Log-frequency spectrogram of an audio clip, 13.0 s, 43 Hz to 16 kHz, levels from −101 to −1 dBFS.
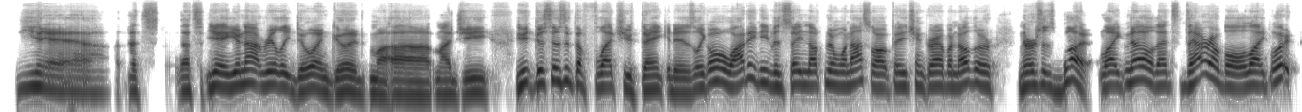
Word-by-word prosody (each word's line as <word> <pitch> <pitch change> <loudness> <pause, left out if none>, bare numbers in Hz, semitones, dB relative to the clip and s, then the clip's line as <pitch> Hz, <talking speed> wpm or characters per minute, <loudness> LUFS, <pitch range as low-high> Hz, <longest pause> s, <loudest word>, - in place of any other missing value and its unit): Yeah, 125 - -2 0.2
that's 135 -1 -7 0.2
that's 140 +1 -4
Yeah, 170 +2 +3
you're 165 +2 +3
not 195 -2 +2
really 175 -3 +1
doing 140 -1 +1
good 130 -2 0
my 115 -2 +1
uh, 110 -2 +2
my 115 0 -1
g. 120 +2 -2 0.2
Y 185 +5 +1
this 195 +3 0
isn't 225 -1 0
the 190 - +3
flex 165 +1 -1
you 145 - 0
think 145 +3 -1
it 135 - -3
is, 125 0 -1
like, 160 +1 -1
"Oh, 210 -4 +3
I 170 - +4
didn't 260 -6 -3
even 170 -4 -1
say 185 +3 -2
nothing 180 +1 -1
when 175 +1 -1
I 200 +3 +2
saw 165 -7 +1
a 155 - -4
patient 170 -1 -4
grab 170 0 +2
another 180 0 0 0.2
nurse's 175 -1 0
butt." 225 - +2
Like 175 +1 0
"No, 225 +1 +4
that's 175 -1 -3
terrible," 175 - +2
like, 180 -1 +2
"What?" 250 - +2
170 Hz, 205 wpm, -23 LUFS, 140-185 Hz, 0.2 s, I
